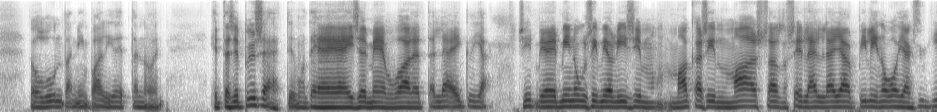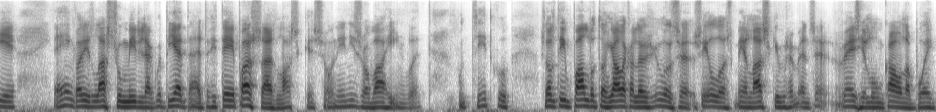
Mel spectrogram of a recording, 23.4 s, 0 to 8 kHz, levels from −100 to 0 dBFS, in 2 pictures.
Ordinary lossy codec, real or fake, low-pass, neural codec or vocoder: none; fake; none; codec, 16 kHz, 2 kbps, X-Codec, HuBERT features, trained on LibriSpeech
